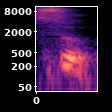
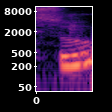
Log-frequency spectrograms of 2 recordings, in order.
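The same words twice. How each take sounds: First: সু with a ts attack; pressed "tsu". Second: সু with a plain s; thin "su". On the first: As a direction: say সু as "tsoo". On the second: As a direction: say সু as a light "soo". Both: Shown as a demonstration. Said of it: "দুইটা pronunciation আমাকে মাথায় রাখতে হবে".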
